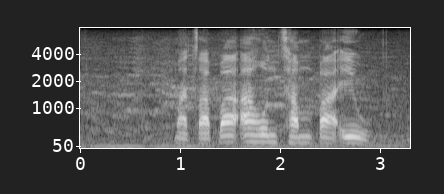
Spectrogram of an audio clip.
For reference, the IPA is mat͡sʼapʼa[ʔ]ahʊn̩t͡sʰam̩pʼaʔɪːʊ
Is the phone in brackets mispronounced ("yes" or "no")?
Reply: no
